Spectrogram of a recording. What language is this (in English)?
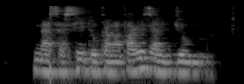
Catalan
